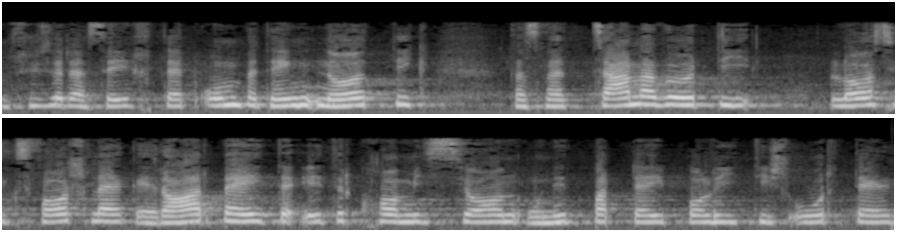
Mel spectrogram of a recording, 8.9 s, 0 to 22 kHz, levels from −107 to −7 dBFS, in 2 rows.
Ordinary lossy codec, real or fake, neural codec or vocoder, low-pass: MP3, 48 kbps; fake; vocoder, 44.1 kHz, 128 mel bands every 256 samples, BigVGAN v2; 14.4 kHz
